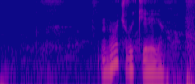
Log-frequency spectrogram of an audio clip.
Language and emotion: Russian, sad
